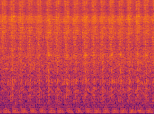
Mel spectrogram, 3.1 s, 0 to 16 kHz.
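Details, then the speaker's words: 1979 Porsche 924, first start after sitting untouched a few years: lumpy misfiring idle pulsing about three times a second with clattery diesel-like knock; needs a tune-up, no coolant and coolant leaking. Rough idle with misfire, cause suspected. "I mean she's got a miss and she needs a tune-up. It's going to die, but it lives."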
